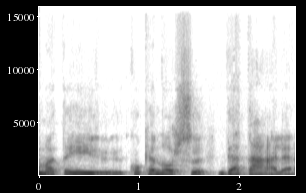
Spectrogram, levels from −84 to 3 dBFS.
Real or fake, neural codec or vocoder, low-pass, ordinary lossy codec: real; none; 14.4 kHz; Opus, 16 kbps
